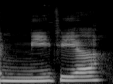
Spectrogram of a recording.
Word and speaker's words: Nivea: Sometimes you say Nivea or Nivea. In Dutch it's Nivea.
